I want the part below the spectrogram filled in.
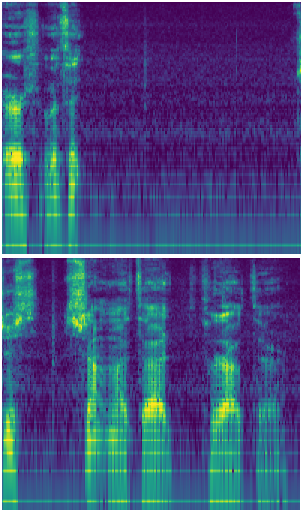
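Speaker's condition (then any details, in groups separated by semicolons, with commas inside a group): Tongue cancer; tongue tumor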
